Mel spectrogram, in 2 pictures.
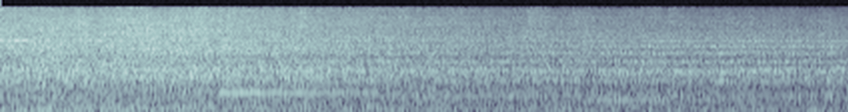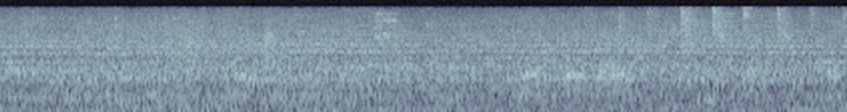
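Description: A freight train rumbles past close by, its wheels clattering steadily on the rails.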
